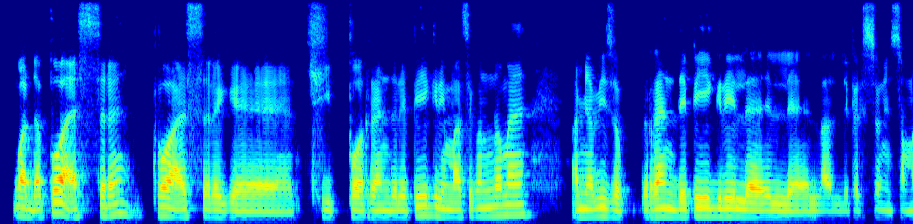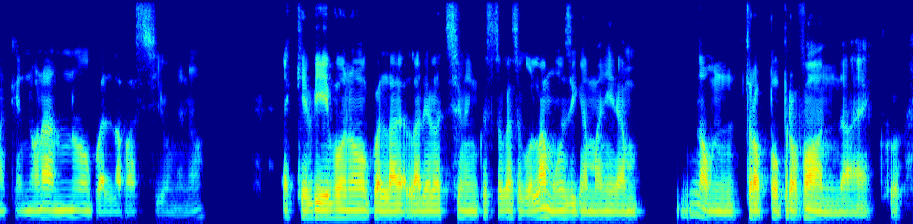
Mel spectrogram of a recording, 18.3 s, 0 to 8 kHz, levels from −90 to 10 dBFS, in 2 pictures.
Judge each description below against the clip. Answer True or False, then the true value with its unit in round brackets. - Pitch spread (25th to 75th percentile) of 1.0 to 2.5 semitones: False (2.9 semitones)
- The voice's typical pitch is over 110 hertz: False (95 Hz)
